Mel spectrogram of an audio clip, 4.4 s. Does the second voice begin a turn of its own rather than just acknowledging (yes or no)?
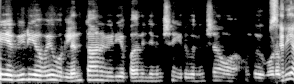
yes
